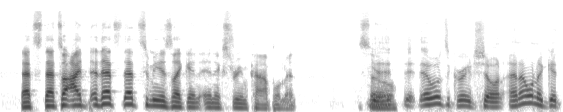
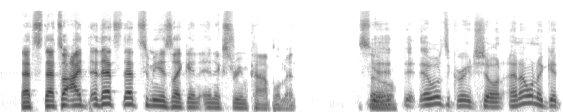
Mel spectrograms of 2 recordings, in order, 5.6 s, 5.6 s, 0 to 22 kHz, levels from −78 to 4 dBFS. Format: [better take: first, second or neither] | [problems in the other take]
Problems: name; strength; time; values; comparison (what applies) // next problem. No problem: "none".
second | muffled; slightly; fading above 2 kHz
